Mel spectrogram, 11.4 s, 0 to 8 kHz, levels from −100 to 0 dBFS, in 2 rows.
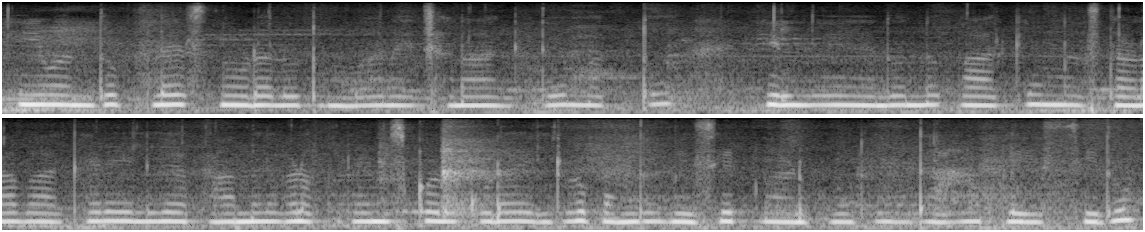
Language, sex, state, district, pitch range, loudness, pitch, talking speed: Kannada, female, Karnataka, Shimoga, 230-245 Hz, -15 LUFS, 235 Hz, 30 wpm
